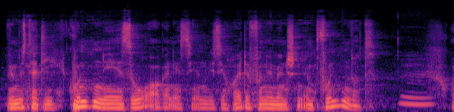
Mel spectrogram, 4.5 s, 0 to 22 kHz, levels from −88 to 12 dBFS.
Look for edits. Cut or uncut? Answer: uncut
